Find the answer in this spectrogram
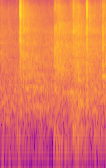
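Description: Karate gi snapping sharply with fast kata techniques, once clearly about half a second in and a few more times near the end, over dull thuds on the competition mat.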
